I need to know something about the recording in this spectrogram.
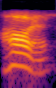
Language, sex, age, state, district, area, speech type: Assamese, female, 30-45, Assam, Majuli, urban, conversation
